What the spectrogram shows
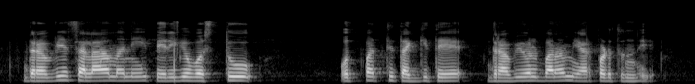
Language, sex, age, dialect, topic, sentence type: Telugu, male, 18-24, Utterandhra, banking, statement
